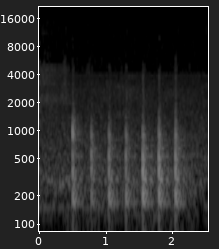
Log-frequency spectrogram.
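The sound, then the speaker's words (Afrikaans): Seven quick knocks on a wooden surface in an even, steady rhythm, moderately loud, over a faint background hiss with no one speaking. “Die kloppende Christus, wat gaan jy doen met die kloppende Here Jesus Christus?”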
